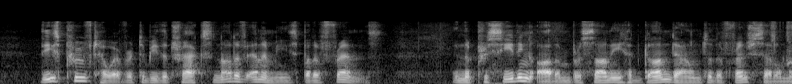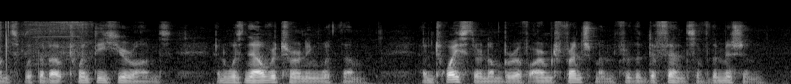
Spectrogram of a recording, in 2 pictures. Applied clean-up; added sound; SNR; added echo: none; Camera; 16 dB; none.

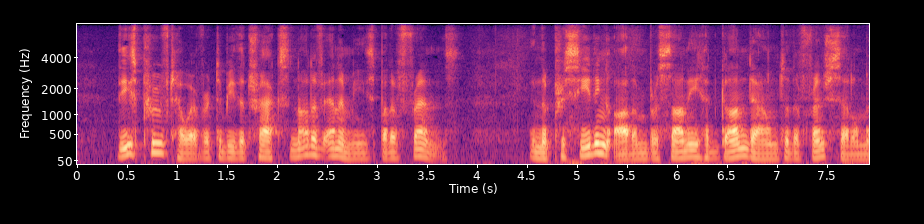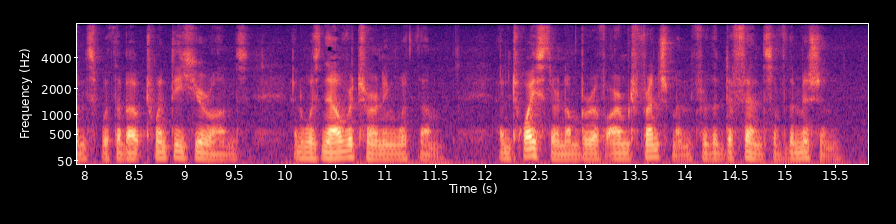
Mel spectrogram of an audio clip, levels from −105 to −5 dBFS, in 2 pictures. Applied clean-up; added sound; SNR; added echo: none; none; none; none.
